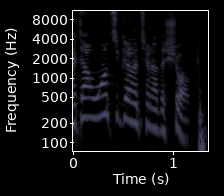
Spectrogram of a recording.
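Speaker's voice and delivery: put-on upper-class British accent. Asked to voice the man in a retold story, speaking in a posh British accent. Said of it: "your your posh British accent".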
